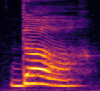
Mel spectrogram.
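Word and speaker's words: dors: abonnez-vous à cette chaîne dor dor dans ce mot la consonne s est muette elle n'est pas prononcé dor dor le mot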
